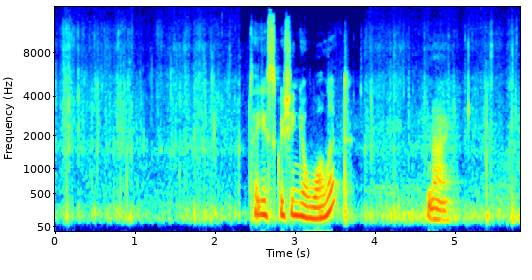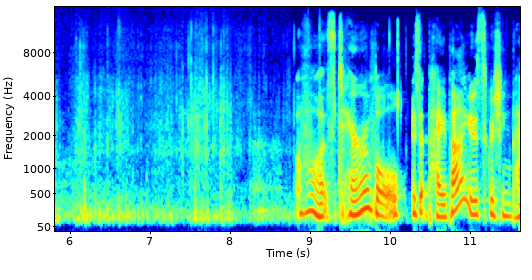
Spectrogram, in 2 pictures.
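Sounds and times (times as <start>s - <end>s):
rubber exercise band being rubbed: 0.0s - 9.8s
speech: 2.5s - 3.7s, 4.6s - 5.1s, 8.9s - 11.6s.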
